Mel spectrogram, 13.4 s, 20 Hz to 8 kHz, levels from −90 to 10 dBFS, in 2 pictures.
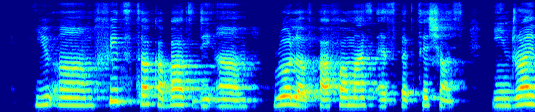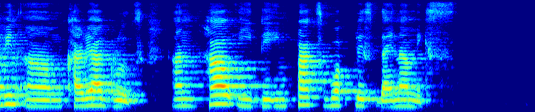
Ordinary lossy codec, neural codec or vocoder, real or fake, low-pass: none; none; real; none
